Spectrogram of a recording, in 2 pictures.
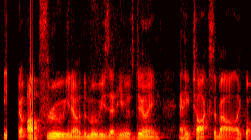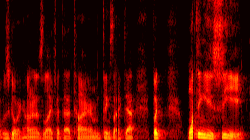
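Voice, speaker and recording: A podcast co-host and author talks casually about films, chatty and often tossing in tag questions to seek agreement. His fairly low voice has vocal fry, and he speaks fairly quickly with hardly any pauses.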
